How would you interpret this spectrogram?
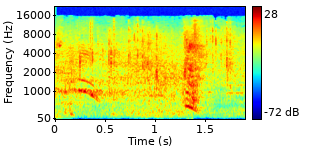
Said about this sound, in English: Bless you. Or at his way. So I think the listeners may have heard that. So. Even though I tried to cover it with my elbow. Like I've been told.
